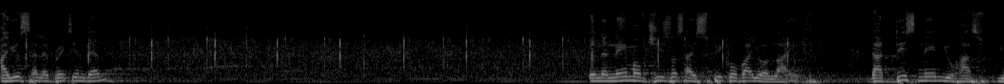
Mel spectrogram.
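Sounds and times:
hand claps: 0.0s - 8.2s.

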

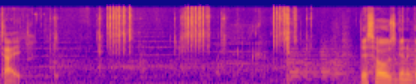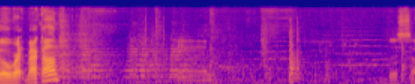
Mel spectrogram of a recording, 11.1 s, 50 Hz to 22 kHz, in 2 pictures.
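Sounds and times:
ratchet wrench clicking: 1.3s - 4.0s.

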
